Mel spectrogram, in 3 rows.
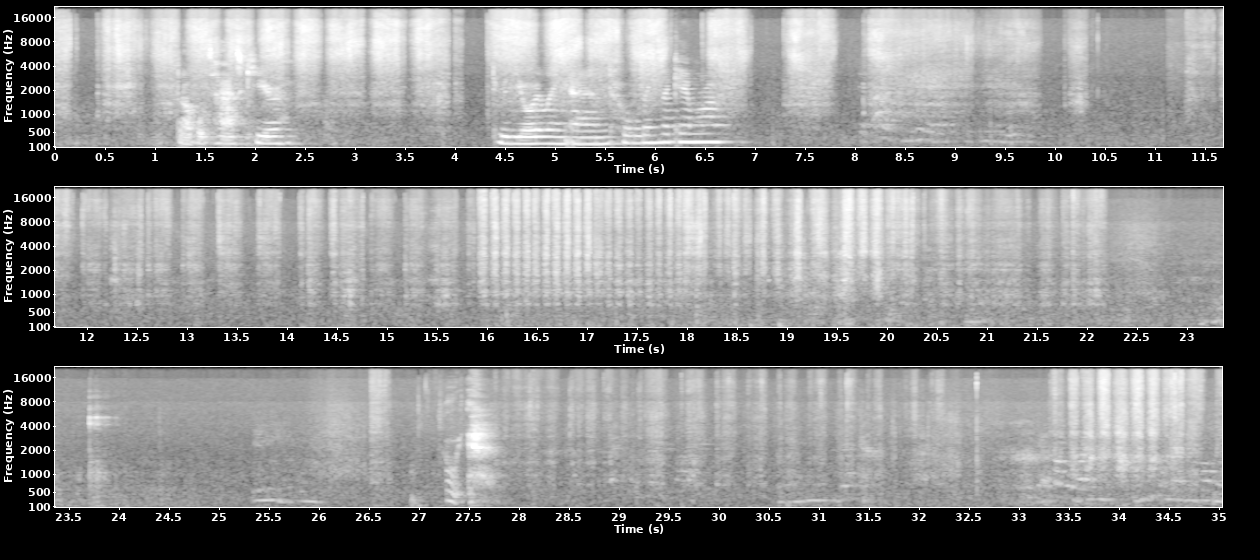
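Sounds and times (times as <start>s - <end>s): paintbrush swishing on wood: 0.0s - 10.4s, 33.3s - 35.0s.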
